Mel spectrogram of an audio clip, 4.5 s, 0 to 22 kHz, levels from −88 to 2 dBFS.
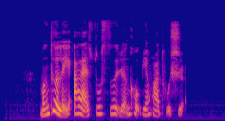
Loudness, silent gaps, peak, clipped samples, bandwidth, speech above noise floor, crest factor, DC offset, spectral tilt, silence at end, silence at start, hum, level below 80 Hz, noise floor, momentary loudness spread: -29 LUFS; none; -8 dBFS; under 0.1%; 11.5 kHz; 45 dB; 22 dB; under 0.1%; -4 dB/octave; 0.85 s; 0.8 s; none; -84 dBFS; -74 dBFS; 12 LU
